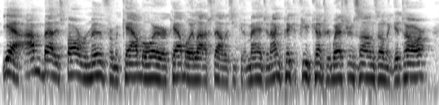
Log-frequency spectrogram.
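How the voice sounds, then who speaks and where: A man's voice: mid-range voice, steady tone, a bit bright, roomy sound. A man with a slight Texan accent chatting casually to camera, rambling and often tagging his sentences with "okay?". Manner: rambling, repeats "okay?" often, halting restarts. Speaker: booktuber.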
